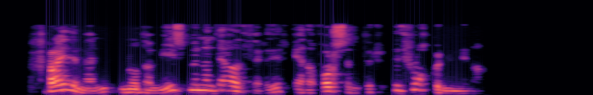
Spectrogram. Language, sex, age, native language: Icelandic, male, 30-39, Icelandic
